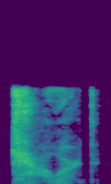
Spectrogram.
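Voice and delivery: whispered taunt; accusing inner voice. A narrator's reading. Voice in his mind accuses him, whispered. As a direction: whisper it like a voice inside his head. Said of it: "said a voice in his mind".

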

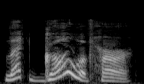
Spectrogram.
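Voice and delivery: urgent cried command; alarmed demand to release her; crying out. A narrator's reading. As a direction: order it, swooping up on GO. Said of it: "Andrea cried to Gina".

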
